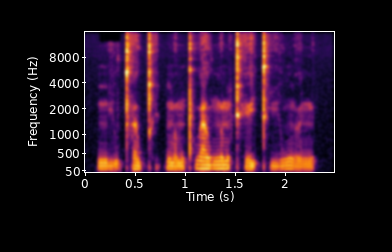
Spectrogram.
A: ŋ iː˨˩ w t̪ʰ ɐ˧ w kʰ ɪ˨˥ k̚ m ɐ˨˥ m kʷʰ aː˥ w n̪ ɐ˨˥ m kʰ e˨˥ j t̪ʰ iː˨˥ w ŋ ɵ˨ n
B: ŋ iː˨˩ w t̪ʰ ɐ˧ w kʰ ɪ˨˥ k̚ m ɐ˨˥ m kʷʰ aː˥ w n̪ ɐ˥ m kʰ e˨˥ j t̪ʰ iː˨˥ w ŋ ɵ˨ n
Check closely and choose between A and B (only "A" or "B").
B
